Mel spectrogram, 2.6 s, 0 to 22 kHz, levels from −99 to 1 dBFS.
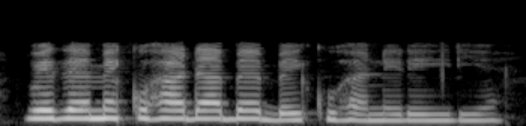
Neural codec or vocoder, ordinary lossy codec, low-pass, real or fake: none; none; 5.4 kHz; real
